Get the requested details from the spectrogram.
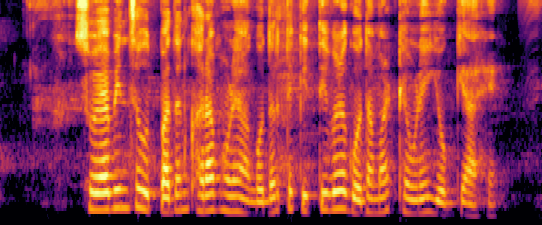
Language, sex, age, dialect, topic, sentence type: Marathi, female, 56-60, Standard Marathi, agriculture, question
